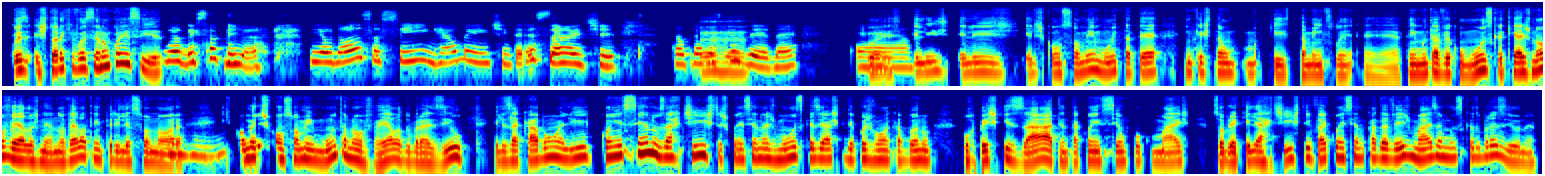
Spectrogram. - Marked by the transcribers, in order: none
- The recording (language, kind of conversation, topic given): Portuguese, podcast, Como a imigração influenciou a música onde você mora?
